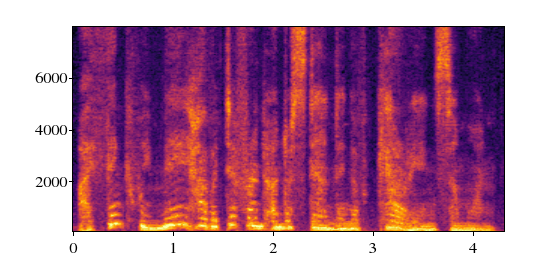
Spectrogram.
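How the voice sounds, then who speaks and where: Soft, wistful fungus creature, music behind. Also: female voice, sits high, sing-song, creaky, exaggerated voice. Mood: gentle, thoughtful. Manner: measured, formal, reflective. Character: gentle floating water fungus creature, thoughtful and wistful. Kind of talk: video game dialogue. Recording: game music under the voice.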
